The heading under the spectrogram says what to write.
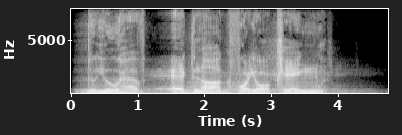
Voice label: Male Undead Emote Greetings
